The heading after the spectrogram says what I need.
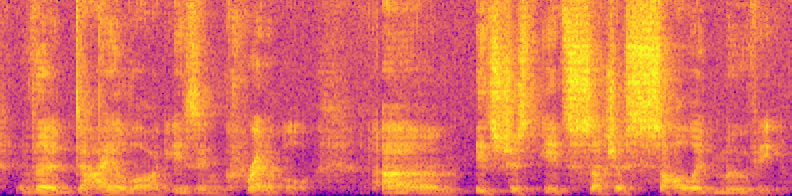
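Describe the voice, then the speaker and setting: A man's voice: medium pitch, fairly bright tone. Man in an echoey room, casual and enthusiastic. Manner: enthusiastic, emphatic, informal slang. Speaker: video movie reviewer and host. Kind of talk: casual unscripted review to camera. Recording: roomy echo, distant microphone.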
